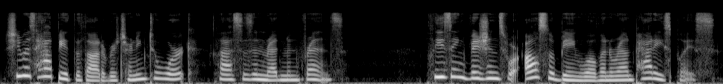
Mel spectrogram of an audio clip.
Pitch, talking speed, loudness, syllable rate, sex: 240 Hz, 190 wpm, -16 LUFS, 5.9 syllables/s, female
